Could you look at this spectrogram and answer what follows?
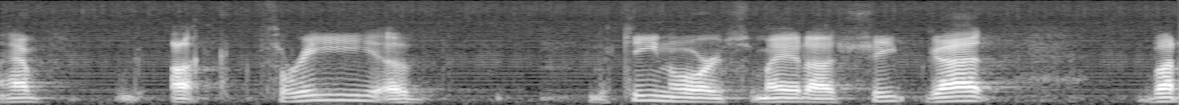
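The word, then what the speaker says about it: kinnor: k i n n o R and it's pronounced kenor it's a 10 string instrument and it's um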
